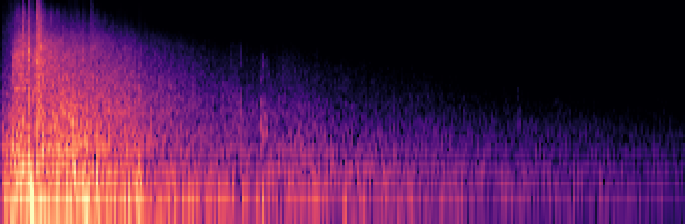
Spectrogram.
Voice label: shout unrelenting force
